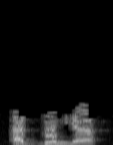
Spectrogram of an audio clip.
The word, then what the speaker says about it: الدنيا: كما ننطق بالنون الساكنة مظهرة قبل الياء هكذا: وما هذه الحياة الدنيا إلا لهو ولعب، الدنيا.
